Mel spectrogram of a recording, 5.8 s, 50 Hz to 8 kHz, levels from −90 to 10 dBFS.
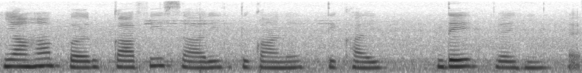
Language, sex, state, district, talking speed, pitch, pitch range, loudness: Hindi, female, Madhya Pradesh, Dhar, 95 wpm, 215 Hz, 200-230 Hz, -18 LUFS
